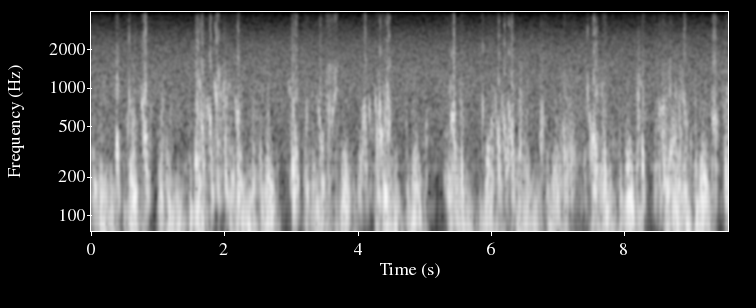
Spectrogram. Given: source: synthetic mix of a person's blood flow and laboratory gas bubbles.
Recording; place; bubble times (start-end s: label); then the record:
Doppler ultrasound of blood flow; precordium
0.34-0.46 s: bubbles
0.50-0.92 s: bubbles
1.02-1.11 s: bubbles
1.54-2.28 s: bubbles
2.39-2.59 s: bubbles
2.94-3.14 s: bubbles
3.18-3.26 s: bubbles
3.36-3.72 s: bubbles
3.98-4.61 s: bubbles
5.00-5.06 s: bubbles
5.27-5.62 s: bubbles
5.84-6.37 s: bubbles
6.71-6.88 s: bubbles
6.96-7.27 s: bubbles
7.36-7.77 s: bubbles
8.15-8.33 s: bubbles
8.42-8.96 s: bubbles
9.27-9.56 s: bubbles
From the record:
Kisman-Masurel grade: 333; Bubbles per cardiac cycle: rolling drumbeat, 9 or more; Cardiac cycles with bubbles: 50 to 99%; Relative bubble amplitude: loud (0.450 to 0.775); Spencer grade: 3 (all of the cardiac periods contain showers or single bubble signals, but not dominating or overriding the cardiac motion signals); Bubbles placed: only in the low amplitude regions of the cardiac cycle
